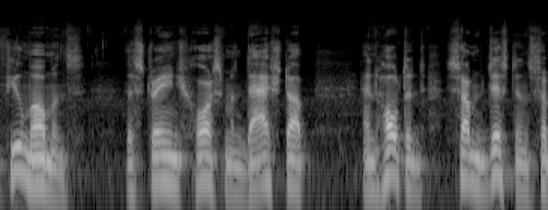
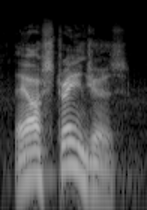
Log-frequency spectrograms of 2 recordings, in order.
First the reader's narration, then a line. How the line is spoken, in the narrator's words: answered the watchman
